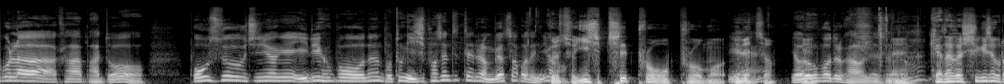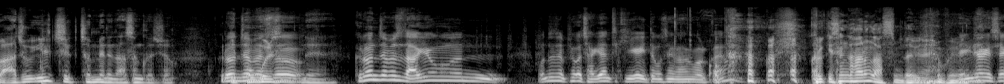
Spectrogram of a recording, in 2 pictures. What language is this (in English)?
Korean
